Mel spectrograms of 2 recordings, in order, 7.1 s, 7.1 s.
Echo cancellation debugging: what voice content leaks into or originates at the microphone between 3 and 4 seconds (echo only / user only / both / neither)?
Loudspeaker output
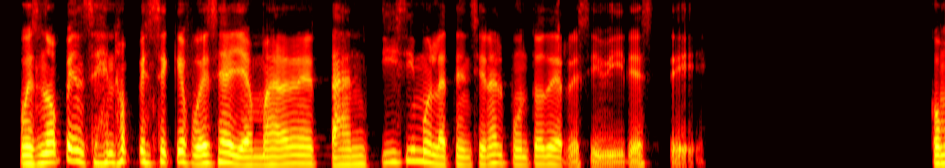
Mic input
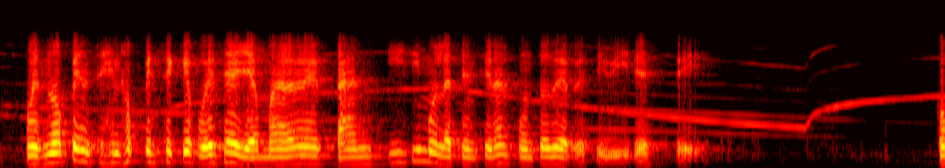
echo only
